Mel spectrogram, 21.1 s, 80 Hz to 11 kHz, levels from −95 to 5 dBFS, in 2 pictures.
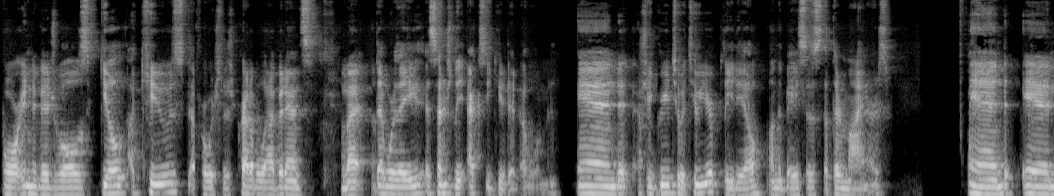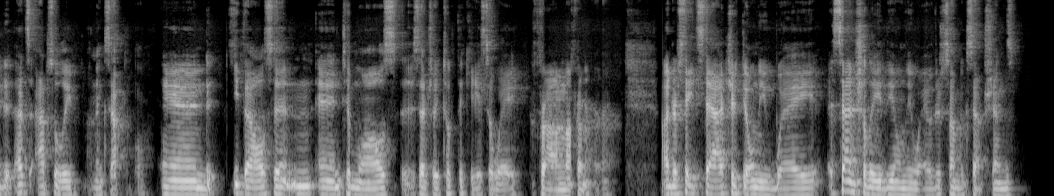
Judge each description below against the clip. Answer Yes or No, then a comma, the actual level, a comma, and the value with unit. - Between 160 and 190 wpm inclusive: Yes, average, 180 wpm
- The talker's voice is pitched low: Yes, low, 115 Hz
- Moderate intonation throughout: No, narrow, 2.2 semitones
